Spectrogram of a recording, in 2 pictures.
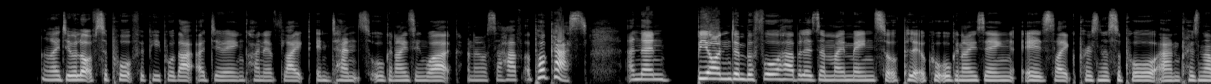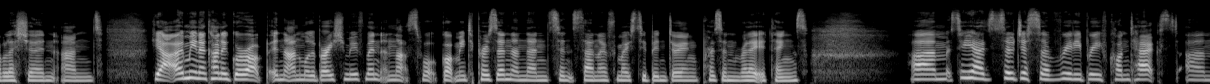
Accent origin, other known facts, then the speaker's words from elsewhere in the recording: England, United Kingdom; I'm from England. My family are also Welsh and I've got Irish lineages as well. I've been a DIY herbalist since I was 21 and I'm 37 now.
